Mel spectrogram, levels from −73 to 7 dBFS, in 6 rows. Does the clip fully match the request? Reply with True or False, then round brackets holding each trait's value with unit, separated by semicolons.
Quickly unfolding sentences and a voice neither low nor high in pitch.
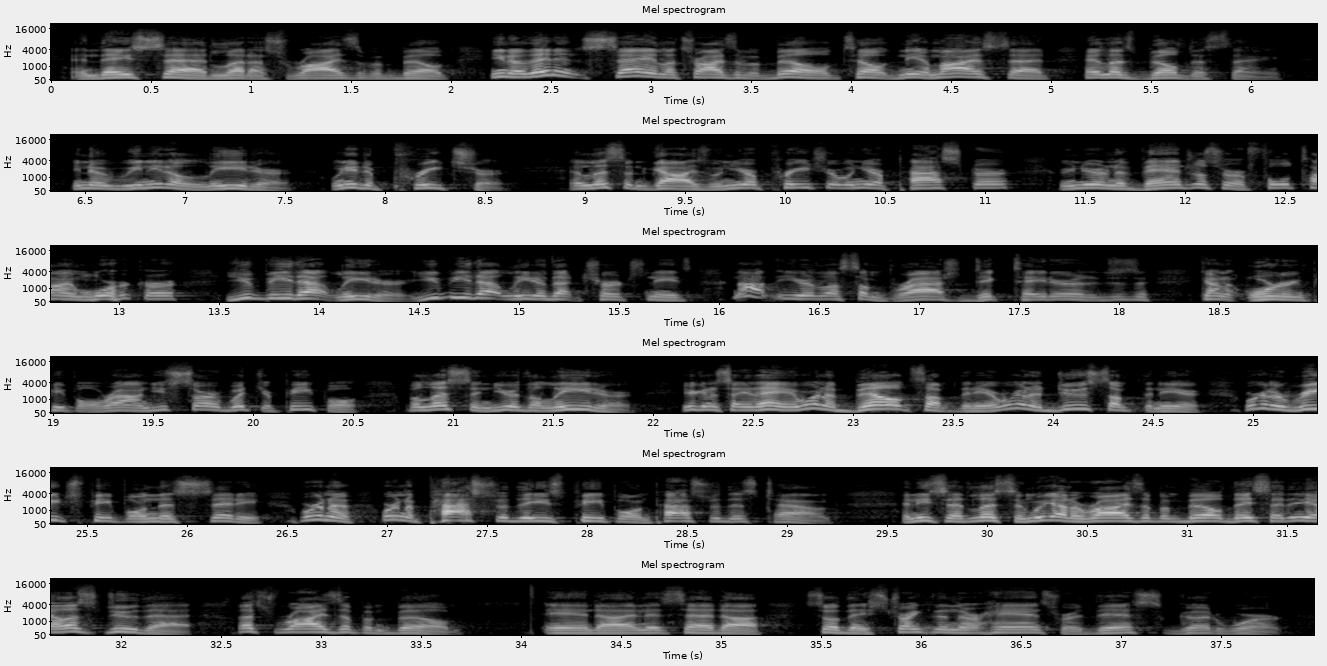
True (260 wpm; 175 Hz)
